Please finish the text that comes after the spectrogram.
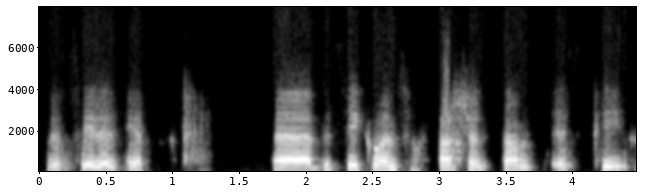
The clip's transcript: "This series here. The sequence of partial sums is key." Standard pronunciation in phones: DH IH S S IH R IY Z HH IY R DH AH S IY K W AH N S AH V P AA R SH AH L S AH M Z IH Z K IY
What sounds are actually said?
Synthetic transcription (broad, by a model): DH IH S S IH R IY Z HH IY R DH AH S IY K W AH N S AH V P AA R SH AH N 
